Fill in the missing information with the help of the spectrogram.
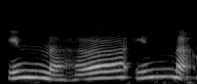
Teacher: inna masih ditekan 2 harakat. Hukumnya gunnah.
